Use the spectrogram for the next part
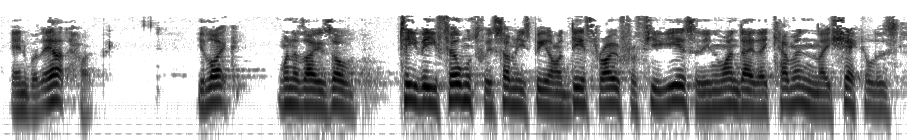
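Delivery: ordinary talk, nothing marked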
